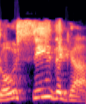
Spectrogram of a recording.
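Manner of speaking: put-on slow, high screaming. Retelling how a father answered news of an investor: imitating a father screaming. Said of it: "My dad screams at me".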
